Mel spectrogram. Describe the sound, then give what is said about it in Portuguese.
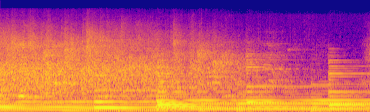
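An audience applauding to the Lord in a dense, steady wash of clapping, with sustained keyboard chords holding underneath and no one speaking. “Você pode dar um glória a Deus e aplaudir ao Senhor.”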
